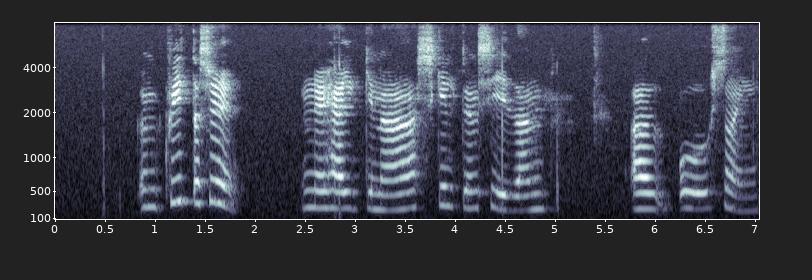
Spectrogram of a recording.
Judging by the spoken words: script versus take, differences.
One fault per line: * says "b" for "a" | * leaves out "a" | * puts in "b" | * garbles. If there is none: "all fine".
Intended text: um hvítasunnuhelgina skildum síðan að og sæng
all fine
